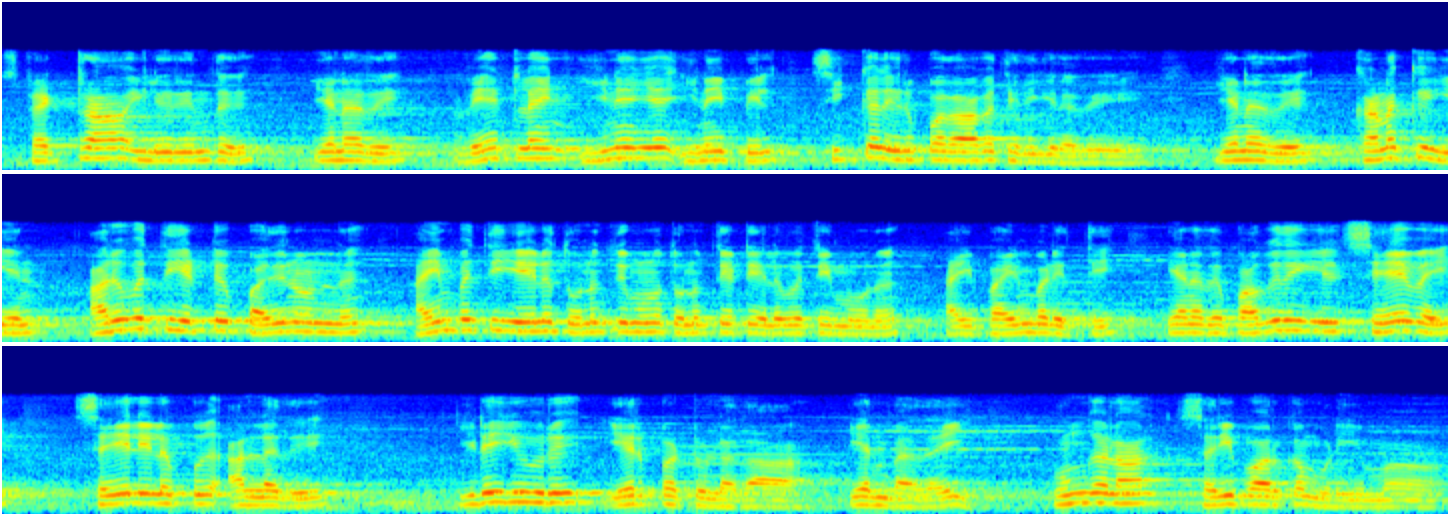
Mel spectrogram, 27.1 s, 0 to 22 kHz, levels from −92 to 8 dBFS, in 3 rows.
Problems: background sounds at intervals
